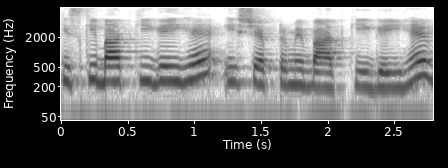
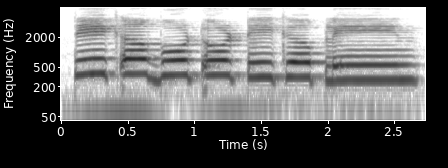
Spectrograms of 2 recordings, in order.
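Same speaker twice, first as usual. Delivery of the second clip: slow, higher chanted verse; sing-song children's rhyme, drawn out; poem recitation; 4 semitones higher, much slower than usual. Shown as a demonstration. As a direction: recite slowly, stretching each word evenly. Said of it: "so let us recite this".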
